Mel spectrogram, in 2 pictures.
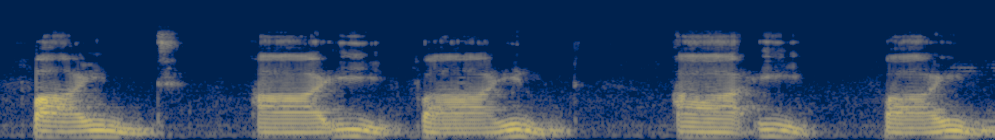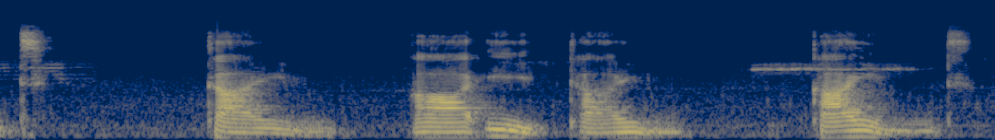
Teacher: Now, let's go to the next one, I-E, I-E. This diphthong begins with an open vowel like E.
